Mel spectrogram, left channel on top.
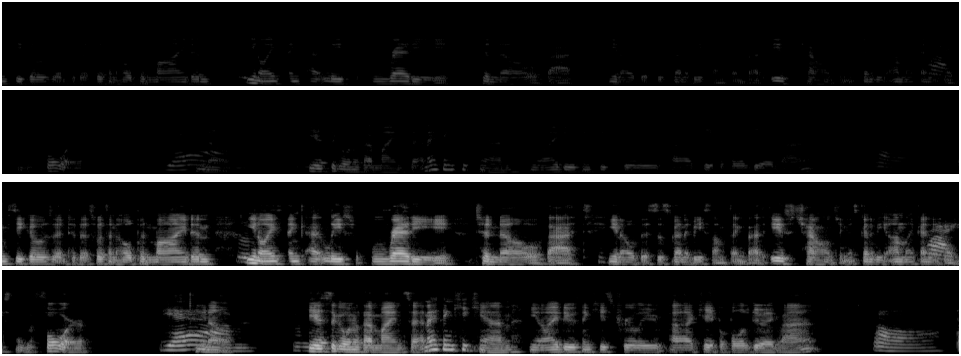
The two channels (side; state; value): left; quieter; 29.6 dB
